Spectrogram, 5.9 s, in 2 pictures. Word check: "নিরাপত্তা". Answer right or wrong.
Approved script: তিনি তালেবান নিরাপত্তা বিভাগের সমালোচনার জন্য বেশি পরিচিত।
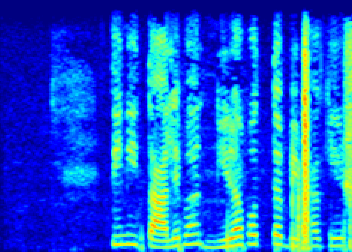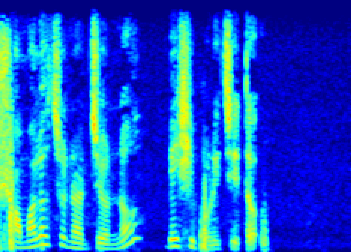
right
